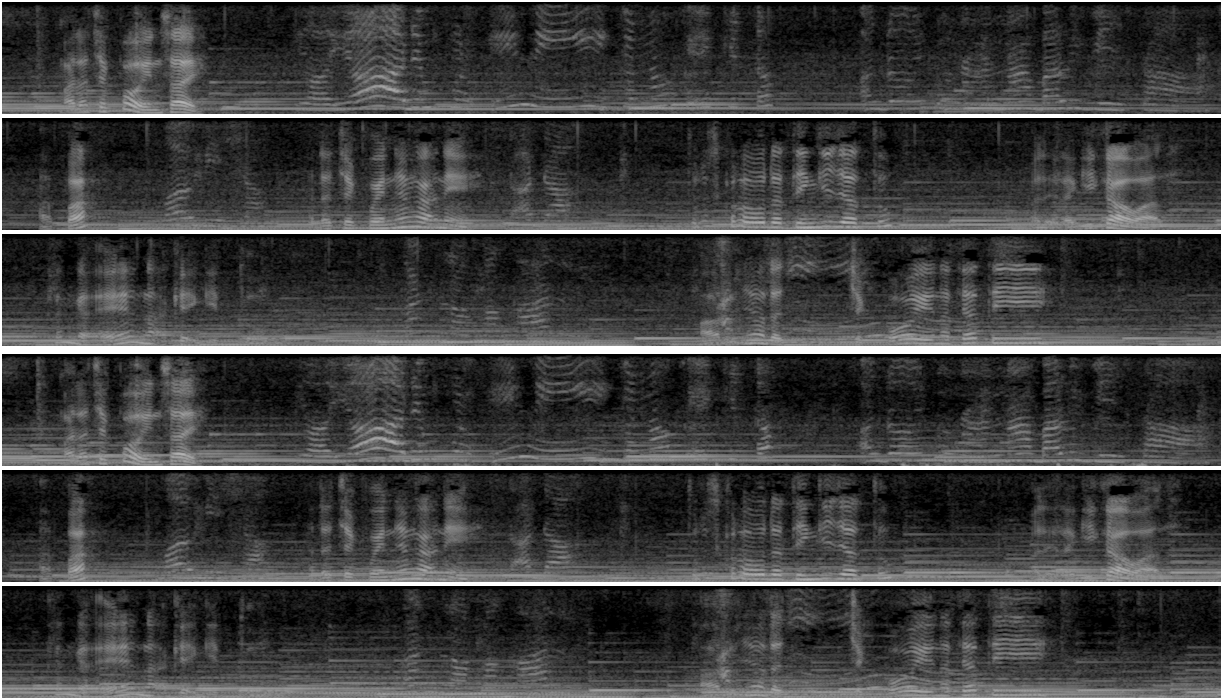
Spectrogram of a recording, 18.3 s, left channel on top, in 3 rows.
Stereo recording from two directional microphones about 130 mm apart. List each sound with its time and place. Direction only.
0.3 s speech: centre (ahead or behind)
1.8 s music: 35° right (ahead or behind)
6.4 s speech: centre (ahead or behind)
7.6 s speech: 5° left (ahead or behind)
9.6 s speech: centre (ahead or behind)
15.9 s speech: 5° left (ahead or behind)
